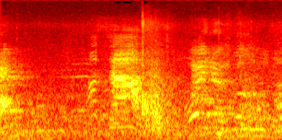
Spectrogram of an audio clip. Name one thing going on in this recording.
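A metal bat hits a baseball with a sharp ping.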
